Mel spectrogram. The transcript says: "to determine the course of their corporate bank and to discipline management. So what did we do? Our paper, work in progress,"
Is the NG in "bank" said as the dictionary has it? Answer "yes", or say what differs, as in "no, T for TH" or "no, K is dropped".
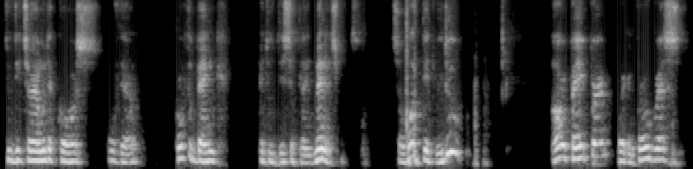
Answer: yes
